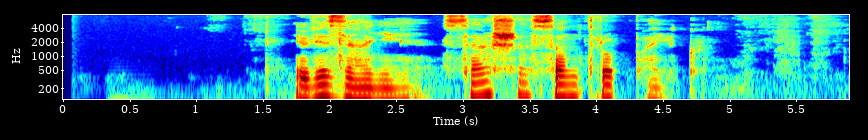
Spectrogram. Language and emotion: Russian, neutral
